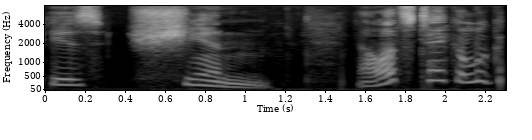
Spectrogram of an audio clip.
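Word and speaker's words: שׁין: left of the letter sometimes people will say Shin sin it's one letter it's the letter Shin but it has the two sounds depending on where that dot is located repeat after me Shin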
